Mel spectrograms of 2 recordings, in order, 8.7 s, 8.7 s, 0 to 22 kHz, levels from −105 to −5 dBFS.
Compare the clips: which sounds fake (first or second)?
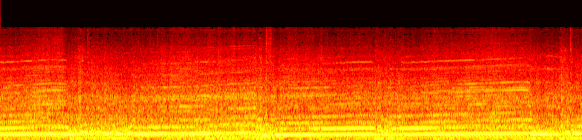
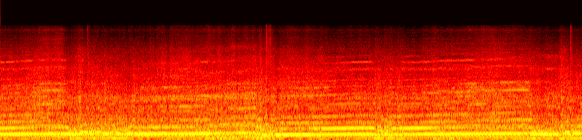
second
